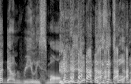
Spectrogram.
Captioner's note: everyone laughs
